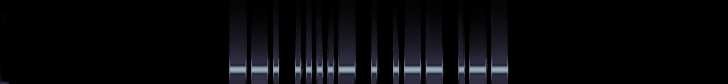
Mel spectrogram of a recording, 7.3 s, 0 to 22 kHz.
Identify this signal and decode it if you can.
Morse code, heard as a keyed tone, about 22 wpm, 700 Hz. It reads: G4EWW
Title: DXCC-100 Call Signs - 5 Characters - Repeated 2x - 22wpm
